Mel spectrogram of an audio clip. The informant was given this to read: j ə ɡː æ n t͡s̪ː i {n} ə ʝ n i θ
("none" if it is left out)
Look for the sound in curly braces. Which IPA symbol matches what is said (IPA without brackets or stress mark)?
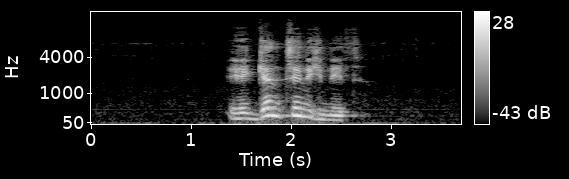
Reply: n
